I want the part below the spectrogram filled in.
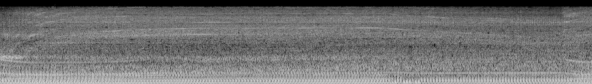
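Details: Powermate PM2000i portable generator after carburetor replacement, test run: steady, even engine note with constant low hum, no surging or hunting, apart from one brief dip around four seconds; normal running.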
